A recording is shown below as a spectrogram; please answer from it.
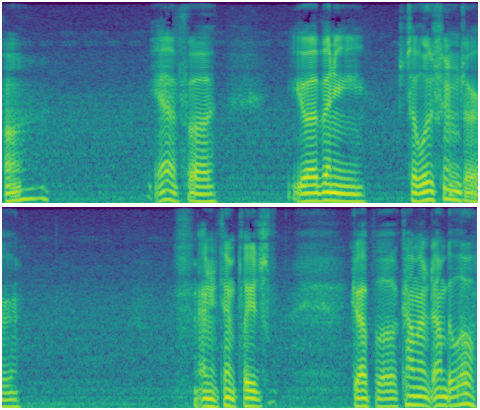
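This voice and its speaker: Guy doing a casual vlog, kinda unsure and halting, gravelly fry in his voice, takes his time. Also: mid-range voice, fairly even intonation. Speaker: vlogger. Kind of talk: casual unscripted troubleshooting vlog.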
